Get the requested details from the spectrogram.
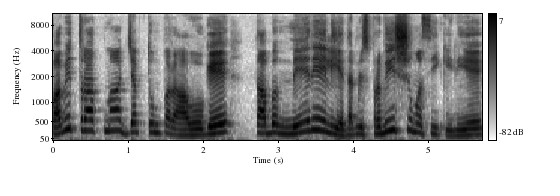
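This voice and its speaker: Very wide pitch swings in a Malayali accent, captured in a very clean recording against a silent background. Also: man, high pitch for a man. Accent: Malayali-accented Hindi. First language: Malayalam (speaking Hindi). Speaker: pastor. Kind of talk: sermon.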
